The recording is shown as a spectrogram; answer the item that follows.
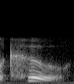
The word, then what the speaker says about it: coup: And it's pronounced Intertribal Coup, C-O-U, as the French would pronounce it.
